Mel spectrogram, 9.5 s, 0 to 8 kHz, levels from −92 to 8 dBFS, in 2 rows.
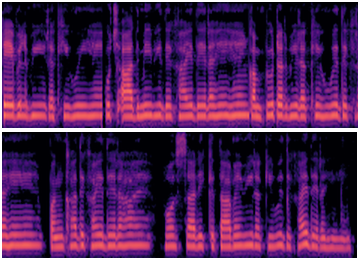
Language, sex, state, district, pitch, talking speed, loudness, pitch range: Hindi, female, Maharashtra, Chandrapur, 205 Hz, 215 wpm, -30 LUFS, 195-210 Hz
